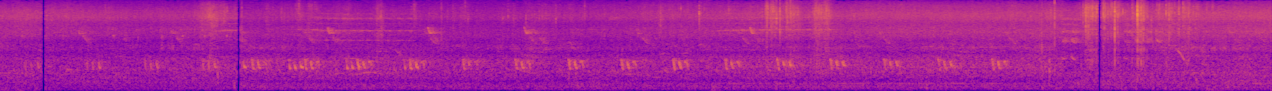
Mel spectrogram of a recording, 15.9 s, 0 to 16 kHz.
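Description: A bird calling in a steady repeated series of short, rattling notes, about one every 0.6 seconds, which stops about two-thirds of the way through. Near the end come a few crisp crunching clicks of leaves being cut on a blade.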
